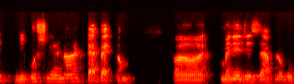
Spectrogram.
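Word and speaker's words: Nicotiana: कई लोग प्रोनाउंसिएशन में थोड़ा गड़बड़ करते हैं, बीच में टी है, ये टी साइलेंट है, निकोशियाना टी साइलेंट है, इसका प्रोनाउंसिएशन ऐसा नहीं करना, निकोटियाना, निकोशियाना टैबेकम।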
